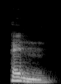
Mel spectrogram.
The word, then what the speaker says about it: venaient: les touristes, touristes হুম, venaient, Pen. Pen. Pen. হুম, venaient de Pen, Pen. Only Pen. Pen, PRENN. হ্যাঁ, ENT তো silent, তাই না?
